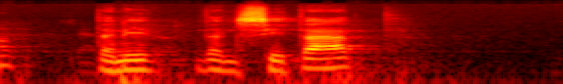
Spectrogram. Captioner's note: spanish; speaking spanish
